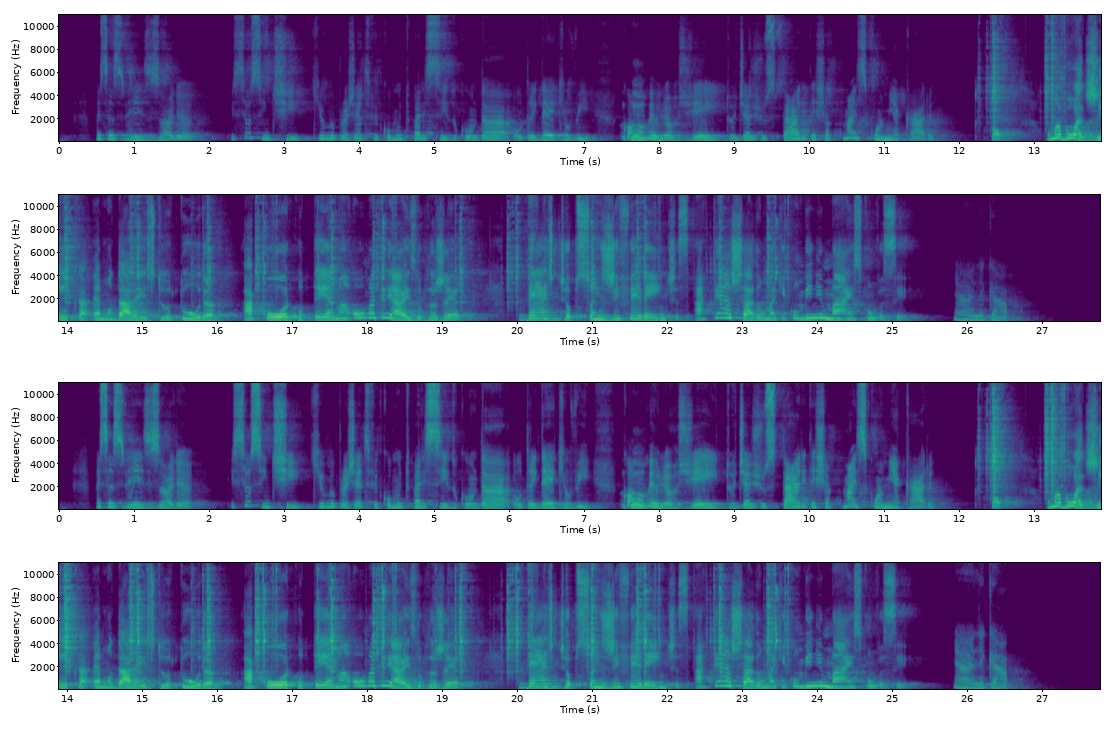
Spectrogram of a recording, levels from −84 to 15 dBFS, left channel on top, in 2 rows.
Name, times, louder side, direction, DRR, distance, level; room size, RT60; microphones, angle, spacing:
voice 1, 0.5-1.8 2.3-11.7 20.0-20.6 25.8-26.5, right 3 dB, 65° right, 7 dB, 1.4 m, -29 dB
sound 1, 12.2-12.7 13.1-13.5 13.8-14.2 14.7-15.2 15.6-16.0 16.4-16.8 17.3-17.7 18.0-18.4 18.9-19.4 19.8-20.2 20.6-21.1 21.5-21.9 22.3-22.8 23.3-23.7, right 9 dB, 35° right, 1.5 m, -28 dB
voice 2, 13.2-16.0 16.4-19.3 20.1-25.2, equal, ahead, 7 dB, 1.2 m, -21 dB
28.5 x 24.0 x 7.5 m, 0.90 s
head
